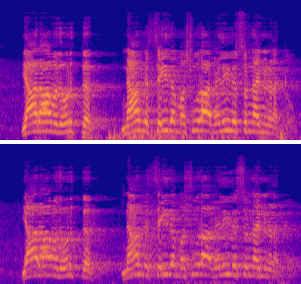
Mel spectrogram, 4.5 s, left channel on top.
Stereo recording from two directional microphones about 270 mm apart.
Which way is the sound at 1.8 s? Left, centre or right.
Left.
